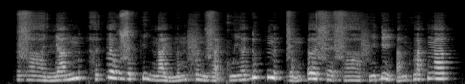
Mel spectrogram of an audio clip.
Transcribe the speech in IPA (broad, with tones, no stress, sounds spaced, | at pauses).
z a̤ː˨˩ ɲ a˨˦ n m ə˨˩ t̚ h ə˦˥ t̚ l ə˧ w z ə˦˥ p̚ ʔ i̤˨˩ ŋ a˧˩ j n ə˧ m f ə˧˩ n z a̰˧˨ j k w i˨˦ ə̯ ɗ u˦˥ k̚ n ə˨˩ t̚ z ə̰˧˥ m ʔ əː˧ s ɛ̤˨˩ s a̤ː˨˩ f i˨˦ ɗ i˧˩ ʔ a˧ n k w a˦˥ k̚ ŋ a˦˥ t̚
